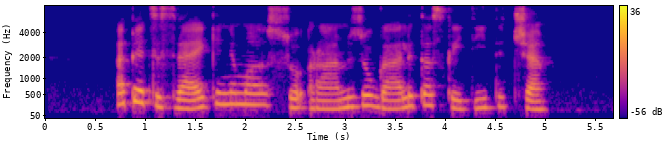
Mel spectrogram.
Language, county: Lithuanian, Šiauliai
